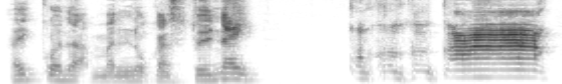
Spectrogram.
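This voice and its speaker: A man's voice: a little high, expressive, moderate pace, bright, forceful tone. A man with an Ilocano accent acting a brash, mischievous village schemer in a comedy drama. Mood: teasing.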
